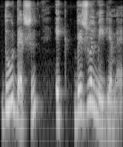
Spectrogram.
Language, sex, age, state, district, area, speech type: Dogri, female, 45-60, Jammu and Kashmir, Jammu, urban, read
